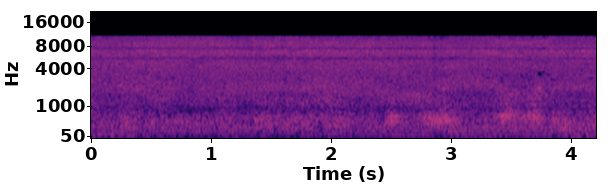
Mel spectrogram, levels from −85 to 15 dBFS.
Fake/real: real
